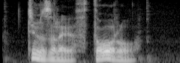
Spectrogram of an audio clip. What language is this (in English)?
Kabyle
